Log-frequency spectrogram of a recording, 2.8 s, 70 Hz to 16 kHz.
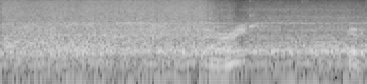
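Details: Half-horsepower shallow well jet pump on a two-inch well with a 40-gallon galvanized tank, after repair (capacitor, start switch, pressure switch replaced, waterlogged tank fixed): steady airy motor whir, no surging; normal run, cycle time just over 30 seconds.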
